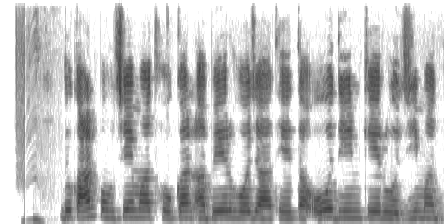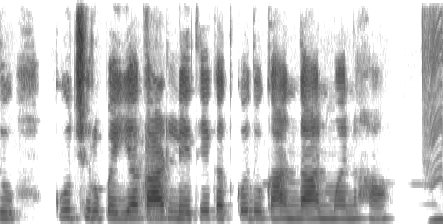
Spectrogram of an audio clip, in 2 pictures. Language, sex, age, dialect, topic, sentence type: Chhattisgarhi, female, 18-24, Central, banking, statement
